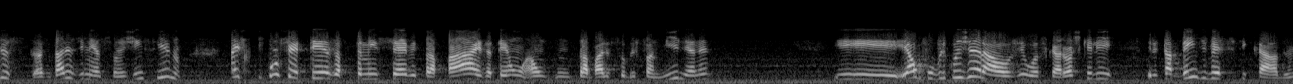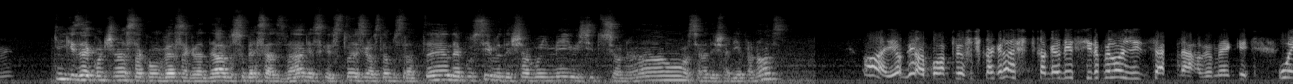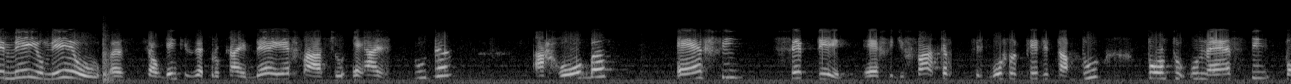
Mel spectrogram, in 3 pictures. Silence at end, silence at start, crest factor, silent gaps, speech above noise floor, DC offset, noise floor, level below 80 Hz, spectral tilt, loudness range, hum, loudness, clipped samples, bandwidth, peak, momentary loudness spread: 0 s; 0 s; 20 dB; none; 25 dB; under 0.1%; -49 dBFS; -52 dBFS; -4.5 dB/octave; 5 LU; 60 Hz at -55 dBFS; -24 LUFS; under 0.1%; 14 kHz; -4 dBFS; 11 LU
